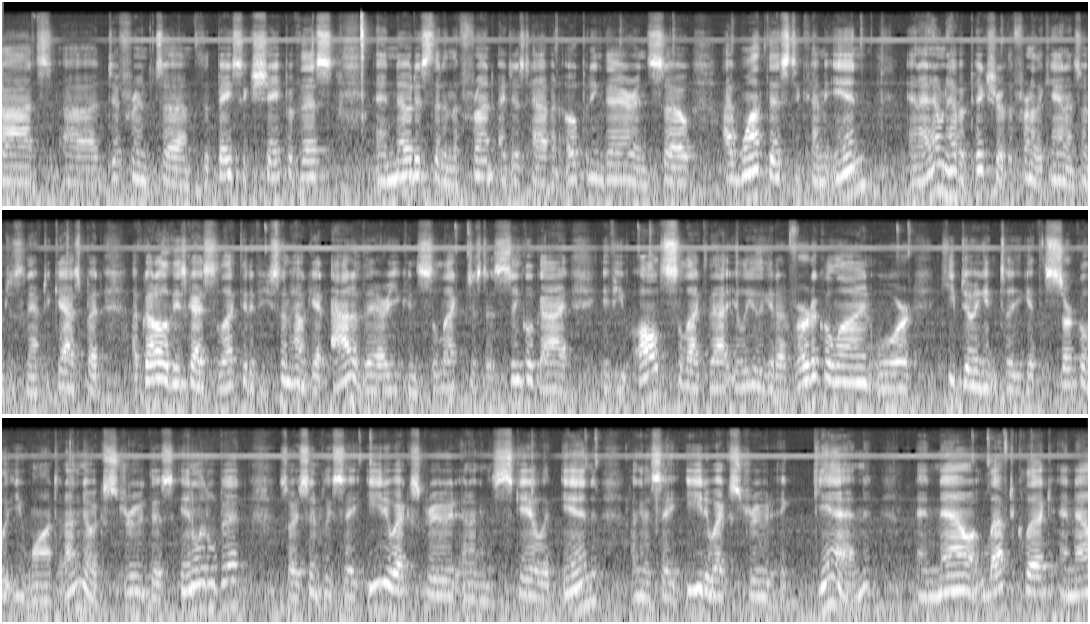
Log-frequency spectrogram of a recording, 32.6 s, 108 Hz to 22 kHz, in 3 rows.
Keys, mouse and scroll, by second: 0.6-2.1 scroll down 2, 2.1 scroll up 1, 3.7 middle click, 5.5 middle click, 6.1 middle click, 7.3 middle click, 8.9 scroll up 1, 9.4-9.9 scroll up 1, 9.9 middle click, 11.5 middle click, 13.4 right click, 15.4 right click, 15.5 right click, 17.2 alt+right click, 19.8 alt+right click, 23.6 e, 25.2 click, 26.1 s, 27.5 click, 28.2 e, 31.4 click, 31.9 middle click.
